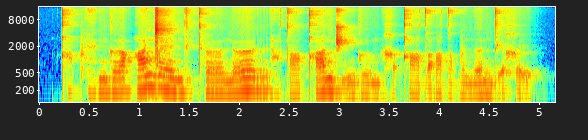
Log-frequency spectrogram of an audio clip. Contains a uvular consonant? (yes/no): yes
